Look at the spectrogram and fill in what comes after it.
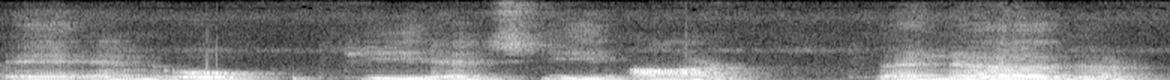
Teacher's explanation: Another, right, another, A-N-O-T-H-E-R, another, another, all right, very silent, another, and the primary stress is falling on the second one, another.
